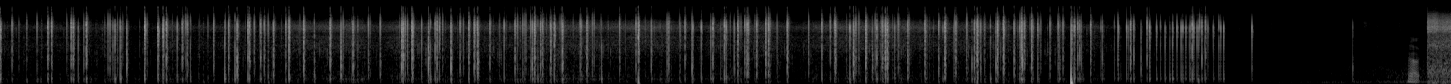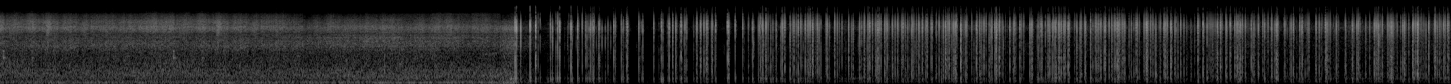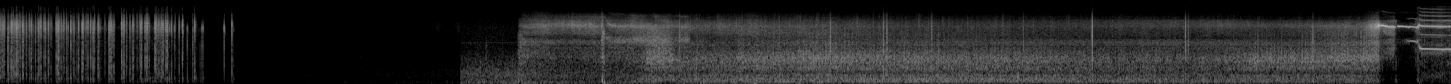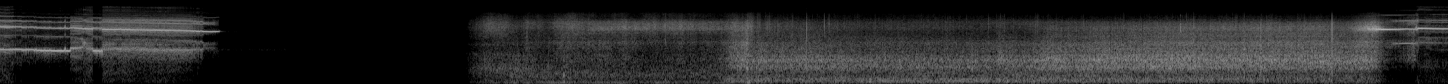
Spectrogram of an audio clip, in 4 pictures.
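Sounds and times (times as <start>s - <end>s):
fountain firework hissing: 0.0s - 12.2s, 14.2s - 31.1s, 33.6s - 45.8s, 48.2s - 58.0s
firework crackling: 0.0s - 12.8s, 13.4s - 31.9s, 33.4s - 45.8s, 48.2s - 58.0s
rocket whistle shrieking: 34.2s - 38.4s, 42.0s - 46.4s, 56.9s - 58.0s.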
